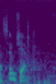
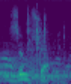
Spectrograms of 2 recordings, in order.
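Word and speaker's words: Szymczak: I'm just going to take a stab at smizak yeah yeah it's well it's gymsic yeah Zim check yeah s-z-y-mcza Zim Shack okay I'll take your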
